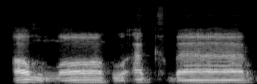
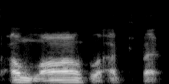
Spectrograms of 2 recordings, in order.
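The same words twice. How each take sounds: First: The vowel after b is drawn out long. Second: The vowel after b is kept short. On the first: The speaker calls it wrong. "contoh yang salah tidak boleh diikuti... berarti memanjangkan ba" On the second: The speaker calls it right. "Harus Allahu Akbar"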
